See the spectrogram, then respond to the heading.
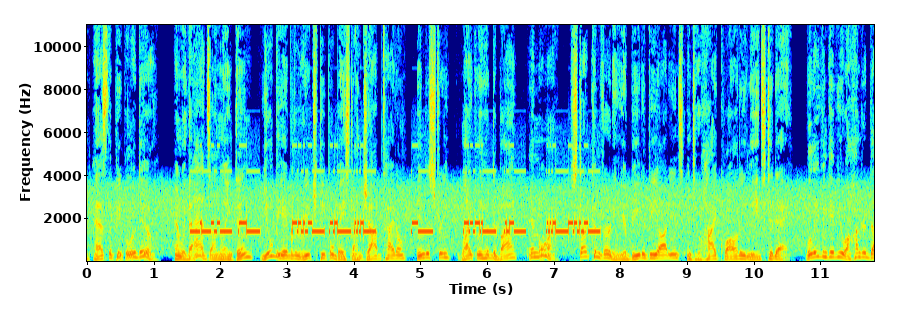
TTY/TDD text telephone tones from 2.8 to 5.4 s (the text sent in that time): ALSO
